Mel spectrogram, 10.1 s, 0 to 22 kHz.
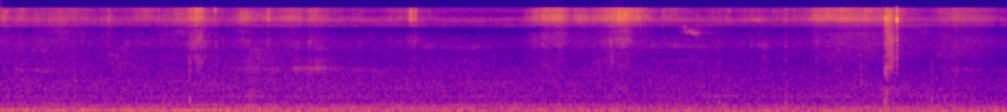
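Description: Pontiac Firebird Trans Am's V8 engine idling steadily, with a single sharp click near the end.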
